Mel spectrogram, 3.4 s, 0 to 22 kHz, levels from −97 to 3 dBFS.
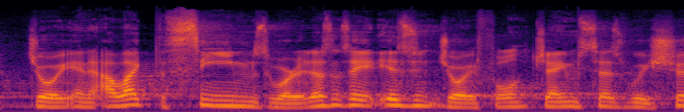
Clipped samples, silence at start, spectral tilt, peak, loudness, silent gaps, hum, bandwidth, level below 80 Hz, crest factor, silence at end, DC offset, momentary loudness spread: under 0.1%; 0 s; -3.5 dB/octave; -6 dBFS; -26 LUFS; none; none; 17.5 kHz; -78 dBFS; 20 dB; 0 s; under 0.1%; 5 LU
